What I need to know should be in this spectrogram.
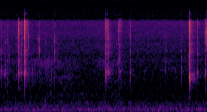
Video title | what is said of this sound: The Rubik's cube problem | feels like plastic sounds like plastic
